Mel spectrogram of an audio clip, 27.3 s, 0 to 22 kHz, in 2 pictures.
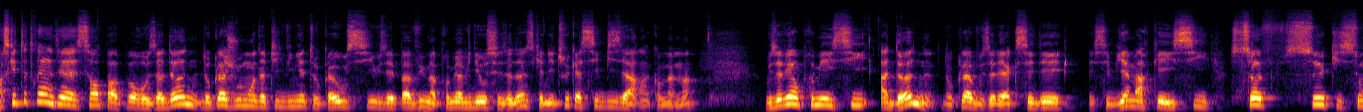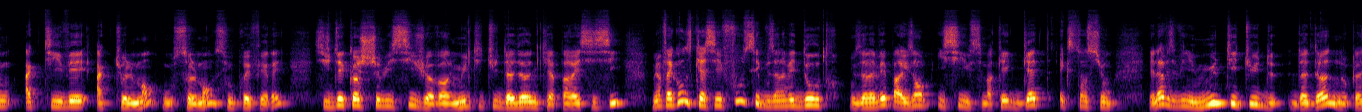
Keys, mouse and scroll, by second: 0.9-2.4 drag.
